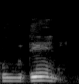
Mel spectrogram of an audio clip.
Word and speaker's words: Boudini: Number 3, I'm called Boudini. Rhymes with Houdini.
